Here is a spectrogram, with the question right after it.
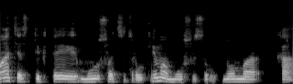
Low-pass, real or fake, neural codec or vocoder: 10.8 kHz; real; none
